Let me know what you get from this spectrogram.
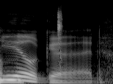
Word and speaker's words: Gielgud: Is that how you pronounce that? – Yeah, Gielgud.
